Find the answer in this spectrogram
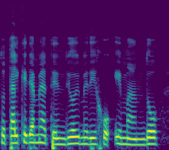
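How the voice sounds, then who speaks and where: A middle-aged woman with a Venezuelan accent tells her personal testimony in a warm, mellow voice. She tells it animatedly and acts out the people in her story. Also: fairly low pitch, fairly quick, clear, resonant tone. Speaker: testimony giver.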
